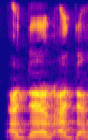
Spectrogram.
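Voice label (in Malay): "agar-agar", Malay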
